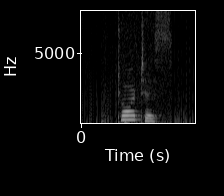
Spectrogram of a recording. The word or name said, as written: tortoise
